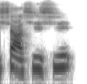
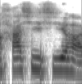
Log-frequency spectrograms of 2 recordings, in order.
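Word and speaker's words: Haghighi: 然后那个有个比较有个比较神经刀的导演叫那个曼尼夏西西。啊，其实应该读成哈西西哈，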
